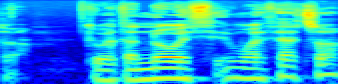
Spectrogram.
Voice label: "noeth" Welsh

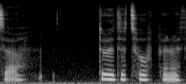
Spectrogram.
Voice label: "twp", Welsh

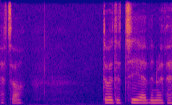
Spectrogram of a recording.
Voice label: "tuedd", Welsh

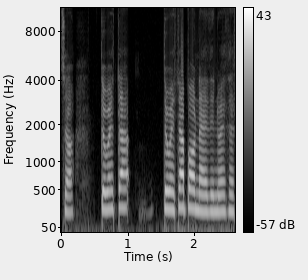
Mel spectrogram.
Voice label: "bonedd", Welsh

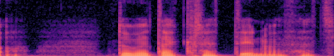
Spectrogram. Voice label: "credu" Welsh

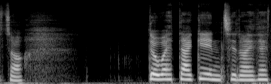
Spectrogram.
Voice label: "gynt", Welsh

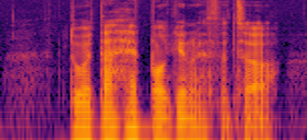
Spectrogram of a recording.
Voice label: "hebog", Welsh

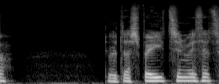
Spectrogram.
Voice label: "sbeit", Welsh

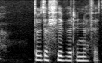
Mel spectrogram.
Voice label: "llyfr", Welsh

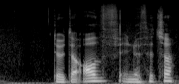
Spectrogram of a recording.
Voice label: "oddf" Welsh

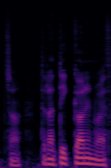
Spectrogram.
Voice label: "digon", Welsh

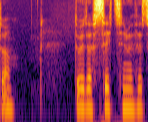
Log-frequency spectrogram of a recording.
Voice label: "sut", Welsh

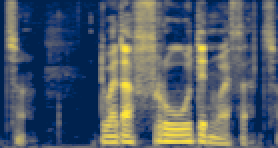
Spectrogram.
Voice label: "ffrwd" Welsh

